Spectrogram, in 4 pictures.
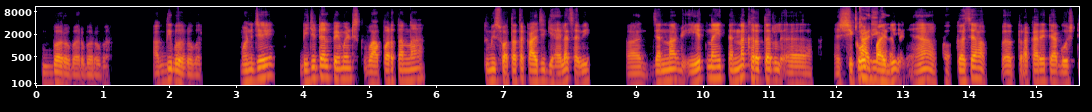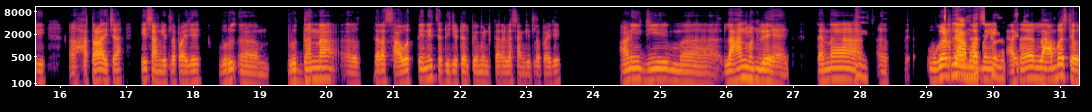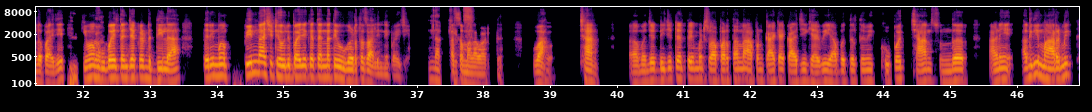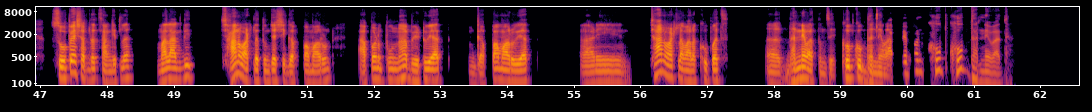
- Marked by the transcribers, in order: in English: "डिजिटल पेमेंट्स"; other background noise; tapping; in English: "डिजिटल पेमेंट"; laughing while speaking: "हो"; stressed: "छान"
- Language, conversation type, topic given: Marathi, podcast, डिजिटल पेमेंट्स वापरताना तुम्हाला कशाची काळजी वाटते?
